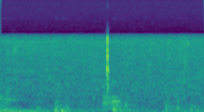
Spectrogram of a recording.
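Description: Footsteps and camera handling noise from someone walking outdoors with the camera, with a low rumble at first and a sharp click about a second in.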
